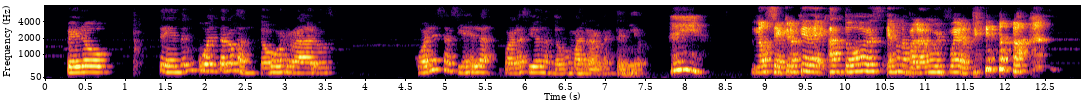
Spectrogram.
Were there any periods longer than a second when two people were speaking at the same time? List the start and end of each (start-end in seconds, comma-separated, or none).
none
